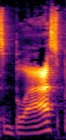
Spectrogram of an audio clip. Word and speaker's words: Blxst: His name is, I believe, don't quote me on this, Blast, but it's spelled B-L-X-S-T.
